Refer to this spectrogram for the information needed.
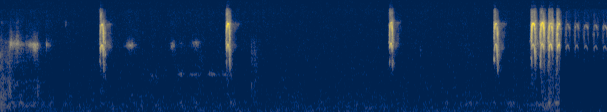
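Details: Downy Woodpecker giving sharp, high single pik notes every second or so, ending in a brief, rapid descending chatter; crows call in the background.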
